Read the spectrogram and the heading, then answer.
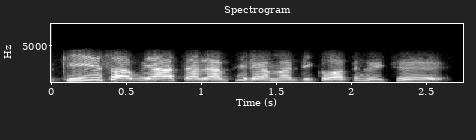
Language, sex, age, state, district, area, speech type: Maithili, female, 60+, Bihar, Araria, rural, conversation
